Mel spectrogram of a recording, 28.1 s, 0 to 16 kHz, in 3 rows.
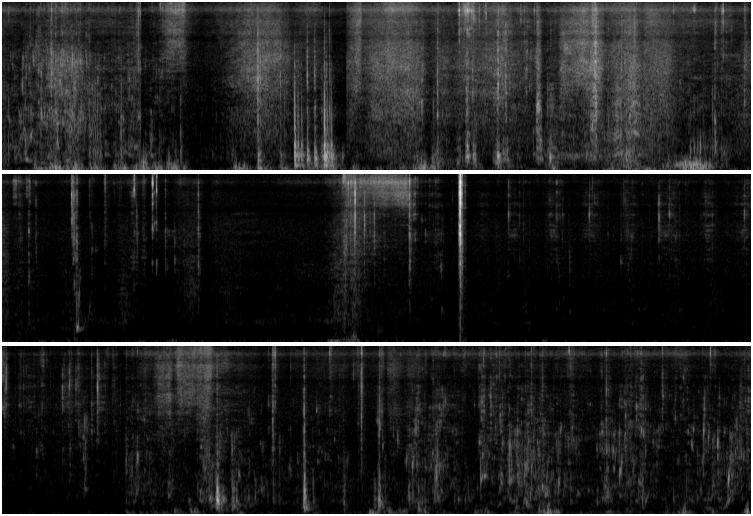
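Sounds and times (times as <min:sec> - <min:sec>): water sloshing: 0:00.0 - 0:08.3, 0:17.1 - 0:28.0.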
